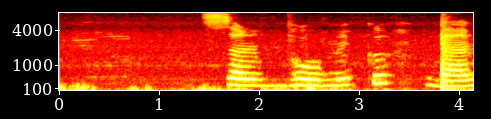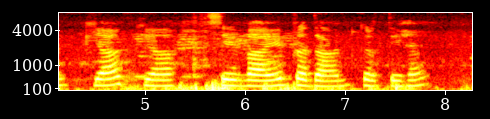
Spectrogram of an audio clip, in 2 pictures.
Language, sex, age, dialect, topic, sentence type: Hindi, female, 51-55, Marwari Dhudhari, banking, statement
